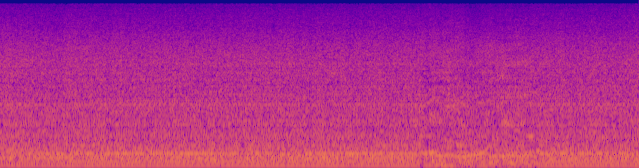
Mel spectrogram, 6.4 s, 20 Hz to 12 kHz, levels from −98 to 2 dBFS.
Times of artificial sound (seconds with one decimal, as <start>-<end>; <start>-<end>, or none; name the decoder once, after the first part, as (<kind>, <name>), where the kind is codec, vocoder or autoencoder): 4.2-5.4 (codec, SNAC)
